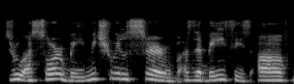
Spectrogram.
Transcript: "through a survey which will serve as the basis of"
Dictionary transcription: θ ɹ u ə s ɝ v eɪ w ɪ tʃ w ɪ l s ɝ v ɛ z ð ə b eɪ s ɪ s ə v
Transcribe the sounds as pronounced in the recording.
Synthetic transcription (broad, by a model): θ ɹ u ə s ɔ b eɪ w ɪ tʃ w ɪ l s ɝ v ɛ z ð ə b eɪ s ɪ s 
